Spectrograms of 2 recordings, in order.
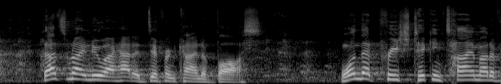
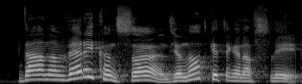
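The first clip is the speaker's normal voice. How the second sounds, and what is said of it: Imitating Arianna's trademark accent. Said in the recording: “she looked at me concerned and said, in her trademark accent”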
